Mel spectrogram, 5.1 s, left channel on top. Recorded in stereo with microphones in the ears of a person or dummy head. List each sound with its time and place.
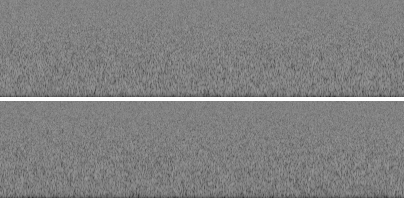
Only background noise.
